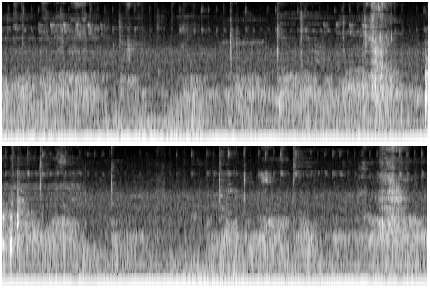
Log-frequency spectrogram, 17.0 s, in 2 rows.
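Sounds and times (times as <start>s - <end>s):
person chewing fried chicken: 7.2s - 7.9s.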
